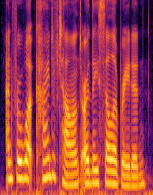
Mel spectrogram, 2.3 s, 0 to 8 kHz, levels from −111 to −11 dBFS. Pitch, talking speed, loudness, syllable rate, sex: 205 Hz, 235 wpm, -19 LUFS, 6.9 syllables/s, female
